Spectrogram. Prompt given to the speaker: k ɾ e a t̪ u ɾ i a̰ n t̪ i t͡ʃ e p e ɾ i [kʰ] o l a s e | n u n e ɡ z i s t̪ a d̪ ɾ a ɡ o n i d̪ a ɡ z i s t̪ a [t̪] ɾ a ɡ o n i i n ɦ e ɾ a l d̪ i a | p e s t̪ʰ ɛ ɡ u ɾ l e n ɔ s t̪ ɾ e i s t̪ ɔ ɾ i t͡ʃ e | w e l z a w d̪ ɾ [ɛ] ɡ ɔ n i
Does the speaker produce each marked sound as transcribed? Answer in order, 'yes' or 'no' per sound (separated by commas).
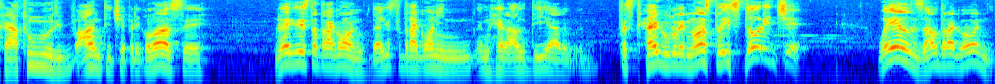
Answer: no, no, no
